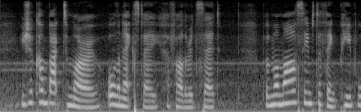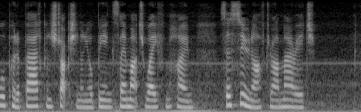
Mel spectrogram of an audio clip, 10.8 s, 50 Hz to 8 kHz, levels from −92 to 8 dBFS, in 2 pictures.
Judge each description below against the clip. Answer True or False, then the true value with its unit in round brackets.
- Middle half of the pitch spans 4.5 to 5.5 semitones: True (4.8 semitones)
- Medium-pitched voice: False (200 Hz)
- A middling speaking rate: False (210 wpm)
